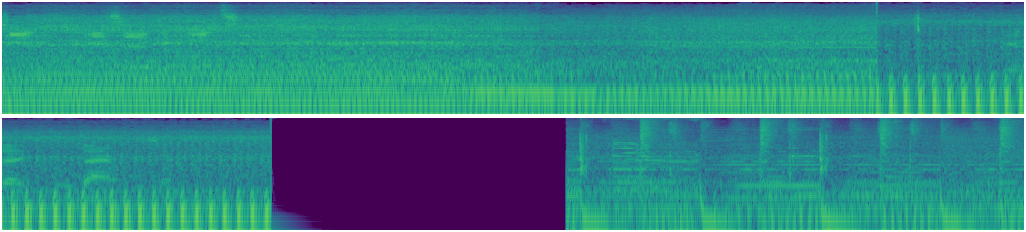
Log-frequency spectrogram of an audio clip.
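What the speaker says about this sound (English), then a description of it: "I'm a little worried that the engine is overheating." A quad bike engine runs during a ride through Crete, a loud droning rumble that shifts into rapid rhythmic pulsing before cutting to silence, then resumes with rougher noise; the rider had feared it was overheating.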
